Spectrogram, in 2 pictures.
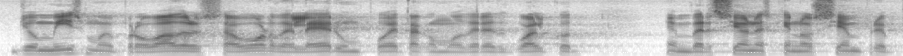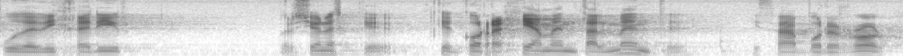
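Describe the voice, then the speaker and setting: A middle-aged man sits at a table microphone and reads a prepared essay in a measured, reflective way, now and then restarting a phrase. His voice is bright and forceful, carried by the long reverb of a large hall. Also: medium pitch. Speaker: event coordinator presenting a talk on translation. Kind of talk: reading a prepared essay aloud. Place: arts center stage, seated at a table.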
